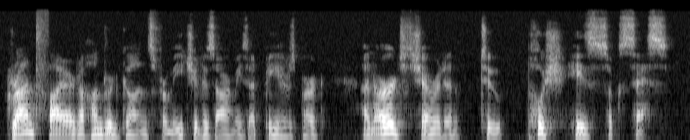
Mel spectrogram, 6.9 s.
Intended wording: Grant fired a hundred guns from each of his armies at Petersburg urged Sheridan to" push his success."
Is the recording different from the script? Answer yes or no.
yes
